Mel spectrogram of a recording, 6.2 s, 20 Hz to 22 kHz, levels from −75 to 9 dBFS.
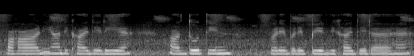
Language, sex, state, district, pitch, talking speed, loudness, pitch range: Hindi, female, West Bengal, Alipurduar, 215 Hz, 145 wpm, -15 LUFS, 210-220 Hz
